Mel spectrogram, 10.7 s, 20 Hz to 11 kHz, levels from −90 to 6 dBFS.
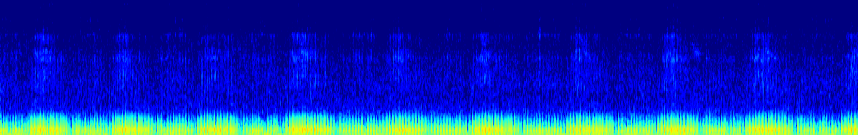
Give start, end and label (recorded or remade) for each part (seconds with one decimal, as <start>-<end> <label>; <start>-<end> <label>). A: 0.0-3.8 remade; 3.8-5.7 recorded; 5.7-10.7 remade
